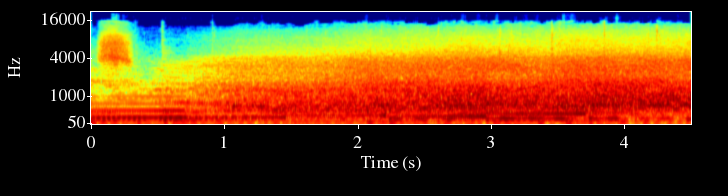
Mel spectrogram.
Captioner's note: audience booing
